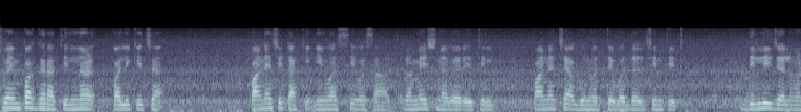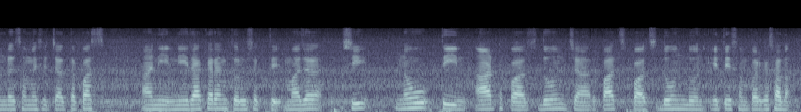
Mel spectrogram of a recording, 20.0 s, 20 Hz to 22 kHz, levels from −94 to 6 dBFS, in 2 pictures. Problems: constant background noise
